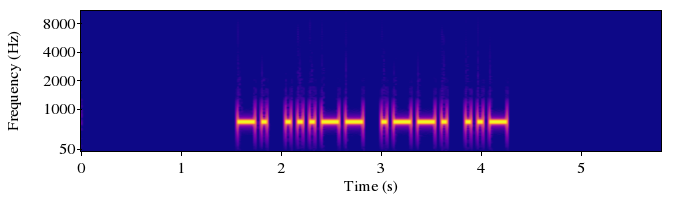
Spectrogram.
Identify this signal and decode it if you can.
Morse code, heard as a keyed tone, about 24 wpm, 700 Hz. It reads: N3PU
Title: Speed Racing - USA 1x2 Call Signs 20wpm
